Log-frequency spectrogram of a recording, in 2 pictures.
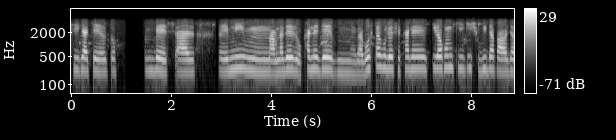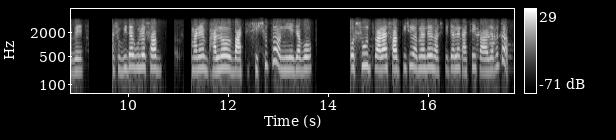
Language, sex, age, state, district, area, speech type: Bengali, female, 30-45, West Bengal, Cooch Behar, rural, conversation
